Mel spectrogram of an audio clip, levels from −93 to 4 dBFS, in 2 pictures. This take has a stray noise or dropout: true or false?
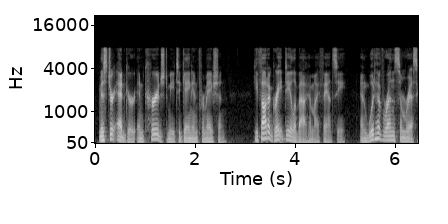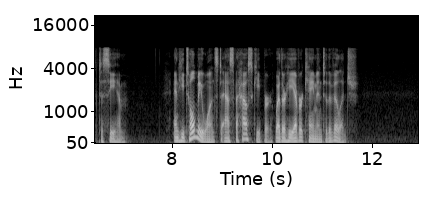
false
